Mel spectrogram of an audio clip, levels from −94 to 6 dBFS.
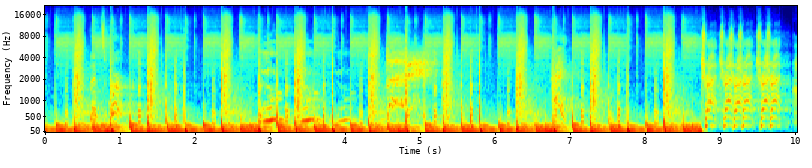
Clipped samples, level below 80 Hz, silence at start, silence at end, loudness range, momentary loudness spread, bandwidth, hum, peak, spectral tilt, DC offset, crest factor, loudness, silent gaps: under 0.1%; -14 dBFS; 0 s; 0 s; 1 LU; 4 LU; 17 kHz; none; 0 dBFS; -5.5 dB/octave; under 0.1%; 10 dB; -12 LUFS; none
